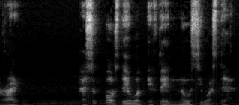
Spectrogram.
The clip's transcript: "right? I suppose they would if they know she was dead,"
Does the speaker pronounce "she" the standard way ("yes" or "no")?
no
